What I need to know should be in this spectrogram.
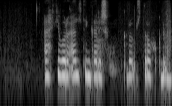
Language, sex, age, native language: Icelandic, female, 18-19, Icelandic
